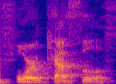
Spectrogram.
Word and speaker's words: forecastle: It says R exists in forecastle. Forecastle. I pronounce the R. Only to mock landlubbers.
